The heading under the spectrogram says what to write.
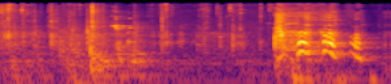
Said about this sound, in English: Oh, hello, door.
